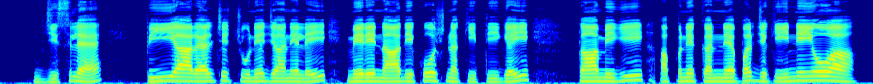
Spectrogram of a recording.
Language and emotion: Dogri, surprised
